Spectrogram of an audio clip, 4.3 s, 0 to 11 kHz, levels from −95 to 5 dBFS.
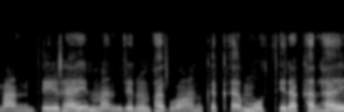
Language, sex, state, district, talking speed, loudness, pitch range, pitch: Magahi, female, Bihar, Gaya, 155 wpm, -33 LUFS, 215-230 Hz, 225 Hz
